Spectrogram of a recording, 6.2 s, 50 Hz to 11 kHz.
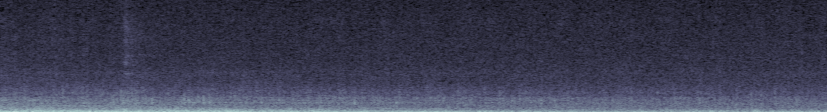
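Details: Lada Vesta Cross with AMT 2.0 robotised gearbox, full load, driving rough road, rail crossings and bridge joints, head-mounted camera; after replacing the shock struts, stabilizer and engine mount the suspension knock is gone, steady drone over joints.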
